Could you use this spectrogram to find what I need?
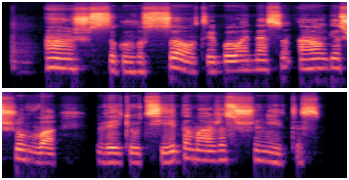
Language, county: Lithuanian, Šiauliai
